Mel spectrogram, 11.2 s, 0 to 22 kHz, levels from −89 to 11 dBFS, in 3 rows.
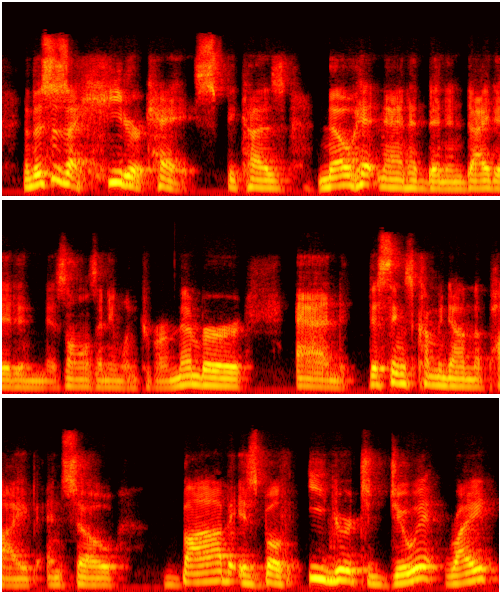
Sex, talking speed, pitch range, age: male, 195 wpm, 105-135 Hz, 30-49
